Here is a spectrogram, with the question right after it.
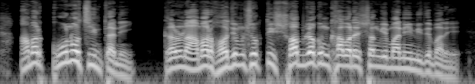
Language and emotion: Bengali, happy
